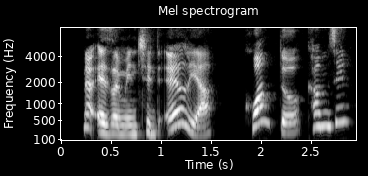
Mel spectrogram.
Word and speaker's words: quanto: Now earlier I mentioned that the pronunciation of quando is important because if you don't pronounce that D, you could say this word, quanto.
